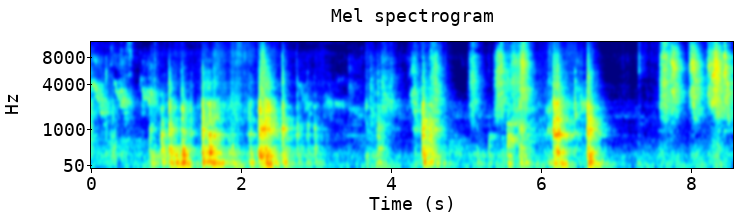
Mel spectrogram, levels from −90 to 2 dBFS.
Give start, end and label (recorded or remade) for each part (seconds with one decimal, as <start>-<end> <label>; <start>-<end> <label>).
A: 0.0-0.9 recorded; 0.9-3.4 remade; 3.4-5.6 recorded; 5.6-6.8 remade; 6.8-8.6 recorded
